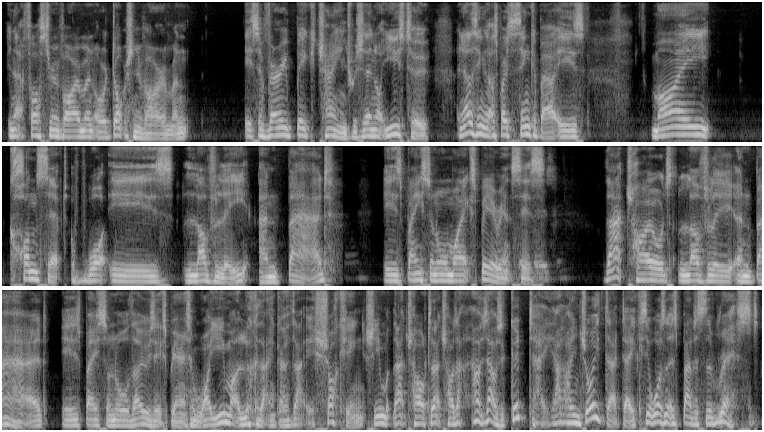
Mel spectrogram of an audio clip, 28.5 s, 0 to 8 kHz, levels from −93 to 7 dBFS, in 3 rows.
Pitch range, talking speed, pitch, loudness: 115-155 Hz, 185 wpm, 135 Hz, -19 LUFS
